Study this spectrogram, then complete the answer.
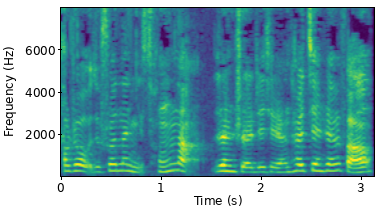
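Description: A woman speaks with a strong Beijing accent in a high pitch. She goes at a very fast pace against noticeable background noise. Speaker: beauty influencer. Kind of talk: casual interview chat. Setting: home basement living room, on a sofa.

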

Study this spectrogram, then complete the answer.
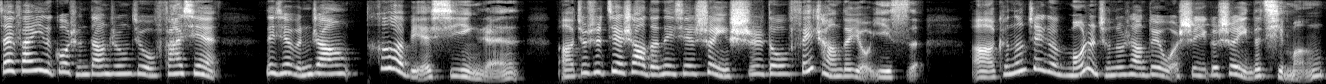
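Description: Her voice is high for a woman, and its pitch swings very widely. A woman speaks with very even loudness. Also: moderate pace. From northern China, Taiyuan, Shanxi. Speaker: photography festival founder and art director. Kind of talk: casual interview. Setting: in person over tea. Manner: halting, many filler sounds.

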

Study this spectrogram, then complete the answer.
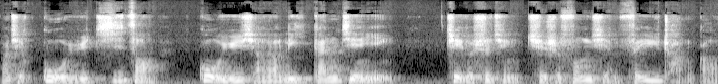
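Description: A man is talking. His pace is fairly slow. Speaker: angel investor. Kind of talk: debate-style commentary.

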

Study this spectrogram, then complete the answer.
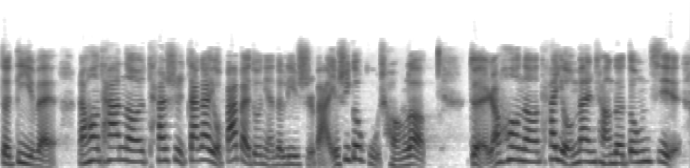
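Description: In a bright, sharp tone, a woman talks at a fairly quick pace with a high pitch and lively intonation. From Northeast China, Panjin. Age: 30s. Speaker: former expat recounting life abroad. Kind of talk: casual chat.

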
